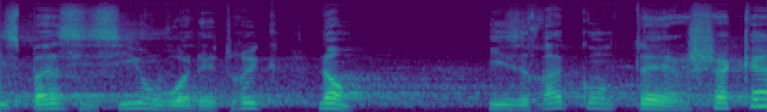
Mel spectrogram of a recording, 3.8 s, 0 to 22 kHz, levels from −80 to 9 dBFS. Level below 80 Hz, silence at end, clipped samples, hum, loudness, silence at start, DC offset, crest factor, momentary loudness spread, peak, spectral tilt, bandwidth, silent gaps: -72 dBFS; 0 s; under 0.1%; none; -29 LUFS; 0 s; under 0.1%; 18 dB; 13 LU; -10 dBFS; -3.5 dB/octave; over 20 kHz; none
